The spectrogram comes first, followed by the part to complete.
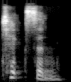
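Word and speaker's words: Tychson: like it's t-y-s-k josephine tickson it rhymes with dixon dixon thank you thank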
